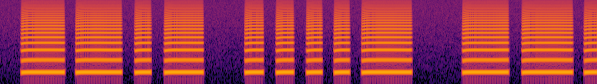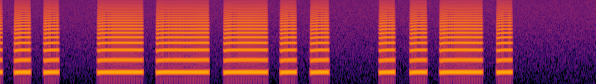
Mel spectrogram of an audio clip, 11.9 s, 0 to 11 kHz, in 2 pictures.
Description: Morse code, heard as a horn, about 8 wpm. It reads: Q478F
